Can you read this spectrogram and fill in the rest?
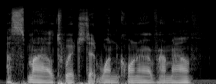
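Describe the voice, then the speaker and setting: Woman narrating a story, really deep voice, barely moves up or down. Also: completely flat delivery, brisk. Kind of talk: scripted story narration, dramatic reading.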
